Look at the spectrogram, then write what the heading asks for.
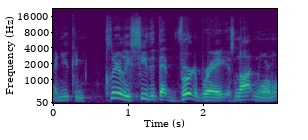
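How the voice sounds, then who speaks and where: A man with an American accent has an unremarkable speaking voice and lively intonation. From United States. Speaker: cancer researcher. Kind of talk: lecture. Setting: presentation to a support group.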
